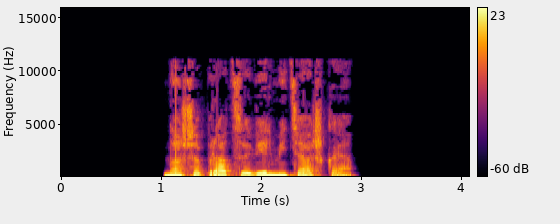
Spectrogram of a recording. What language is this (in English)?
Belarusian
